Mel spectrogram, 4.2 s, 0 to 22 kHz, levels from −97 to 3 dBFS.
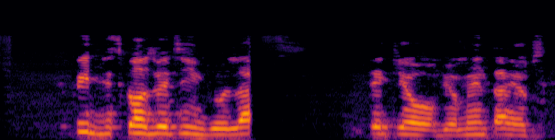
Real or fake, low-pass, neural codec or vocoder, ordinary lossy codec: fake; none; codec, 16 kHz, 8 kbps, FreqCodec, larger model; none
